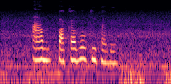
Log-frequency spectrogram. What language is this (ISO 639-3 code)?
ben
